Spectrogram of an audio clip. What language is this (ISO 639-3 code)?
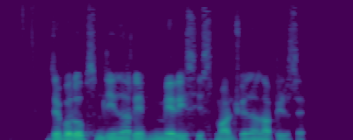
kat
